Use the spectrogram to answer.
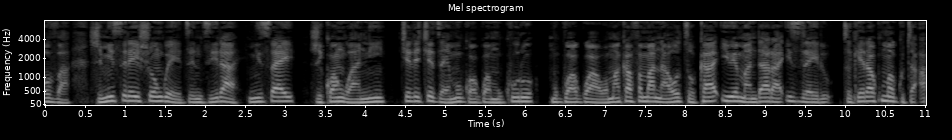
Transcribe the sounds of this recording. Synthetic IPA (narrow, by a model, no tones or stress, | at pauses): vʱaʐ̥imisiɾeiʃo̞ŋɡwe̞d͡ze̞nziɾaimisai | ʐ̥ikwaŋɡwaːnit͡ʃe̞re̞t͡ʃe̞d͡zaimuɡʱwaɡʱwamukuːɾu | muɡʱwaɡʱwawamakafambanaod͡zo̞kaʔiwe̞m̤andaɾaʔis̬rae̞ɾid͡zo̞ke̞ɾakumaɡʱutaʔː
